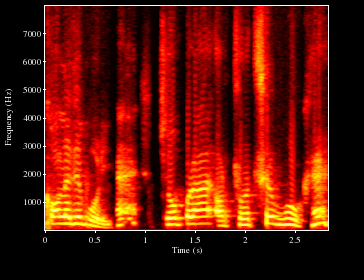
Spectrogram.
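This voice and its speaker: A man's voice, dry and close, with no echo. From Old Dhaka, Bangladesh. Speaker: university alumnus, theater actor and IELTS trainer. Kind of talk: casual interview. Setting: live online stream.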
